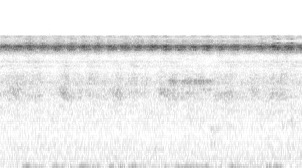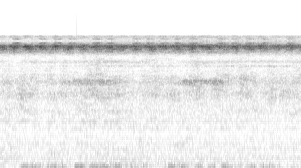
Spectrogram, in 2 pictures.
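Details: Crickets chirping at night: a steady, shrill high trill pulsing about four times a second throughout, with faint softer warbling tones underneath.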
